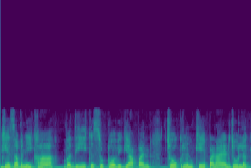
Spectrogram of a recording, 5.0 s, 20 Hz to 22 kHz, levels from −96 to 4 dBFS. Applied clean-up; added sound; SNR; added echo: none; Bowed string instrument; 10 dB; none.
